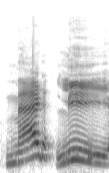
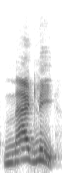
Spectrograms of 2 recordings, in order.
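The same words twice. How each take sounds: First: "madly" very slowly, both syllables held; drawn-out repetition. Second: Said in the usual way. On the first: Shown as a demonstration. Teacher introducing the next adverb to students, drawn out.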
